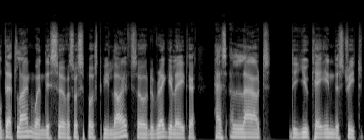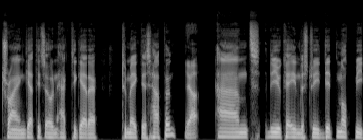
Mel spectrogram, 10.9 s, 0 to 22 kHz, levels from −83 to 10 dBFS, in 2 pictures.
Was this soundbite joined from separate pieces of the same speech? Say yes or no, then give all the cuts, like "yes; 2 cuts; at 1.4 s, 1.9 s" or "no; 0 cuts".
no; 0 cuts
